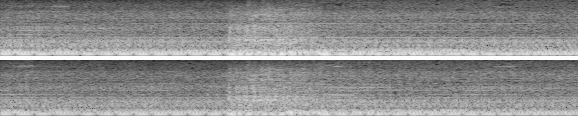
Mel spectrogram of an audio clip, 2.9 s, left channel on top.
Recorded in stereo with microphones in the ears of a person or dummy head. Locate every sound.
1.1 s a sliding door: 60° right (ahead or behind), 1.6 m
